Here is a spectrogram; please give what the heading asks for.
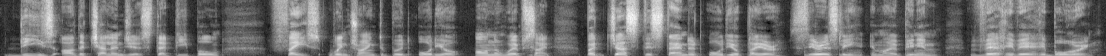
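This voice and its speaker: A man's voice: mid-range voice, animated, a little slow. Man giving a casual, opinionated tutorial. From South Africa. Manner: opinionated, playful, thinking aloud. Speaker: tutorial presenter.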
